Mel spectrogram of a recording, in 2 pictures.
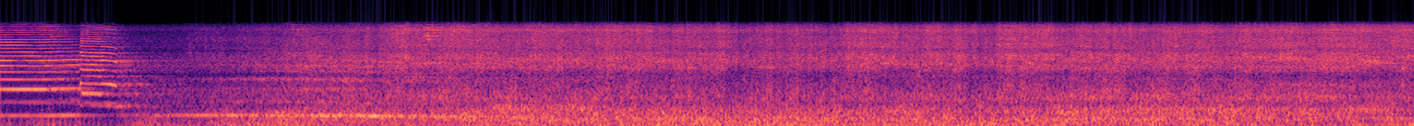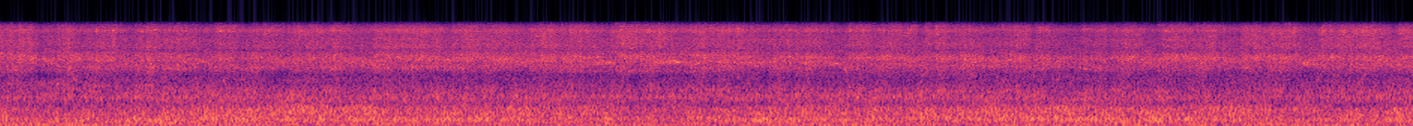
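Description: An electric locomotive's horn ends about a second in. Then a long freight train of open wagons rolls steadily past close by, with a regular clatter of wheels over the rail joints.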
